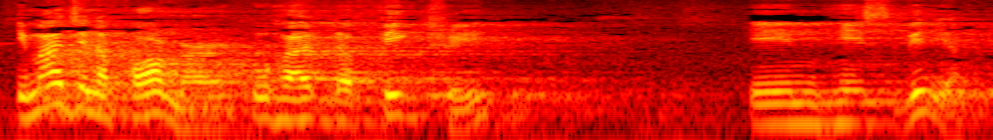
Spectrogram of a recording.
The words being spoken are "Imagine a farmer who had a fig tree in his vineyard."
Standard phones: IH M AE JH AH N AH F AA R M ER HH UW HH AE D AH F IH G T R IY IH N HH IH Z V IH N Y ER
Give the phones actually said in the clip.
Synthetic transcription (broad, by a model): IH M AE JH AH N AH F AA R M ER HH UW HH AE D AH F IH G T R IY IH N HH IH S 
